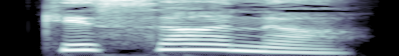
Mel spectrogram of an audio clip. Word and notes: ಘೋಸನೆ: Kannada

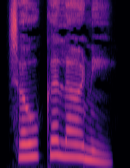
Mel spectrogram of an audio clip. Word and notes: ಚೌಕಲಾಣಿ: caukalāṇi

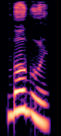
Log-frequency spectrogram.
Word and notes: ಬೊಗುಳ್: boguḷ

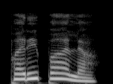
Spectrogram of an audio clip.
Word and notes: ಪುರ್ಪಾಲಿ: purpāli

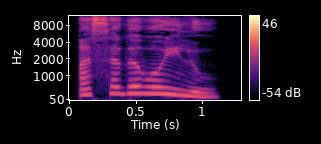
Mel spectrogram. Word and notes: ಅಸಗವೊಯ್ಲು: kannada

